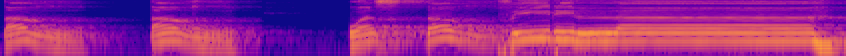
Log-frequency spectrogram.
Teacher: Huruf ghain bukan kol-kolah. Huruf ghain memiliki sifat jahar dan rikhwah. Maka hembuskan nafas sampai menimbulkan suara dan biarkan suara itu lepas tanpa adanya tahanan.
